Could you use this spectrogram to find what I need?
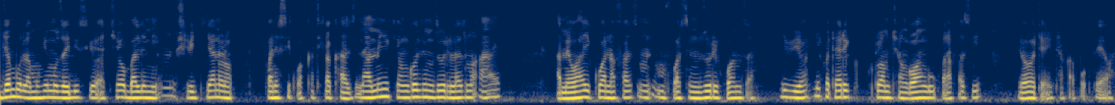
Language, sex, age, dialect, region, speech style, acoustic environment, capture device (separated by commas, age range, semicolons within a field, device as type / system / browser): Swahili, male, 18-24, Kenya - Nairobi Sheng-influenced, Kenya, focused, silence, mobile / Linux / Chrome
